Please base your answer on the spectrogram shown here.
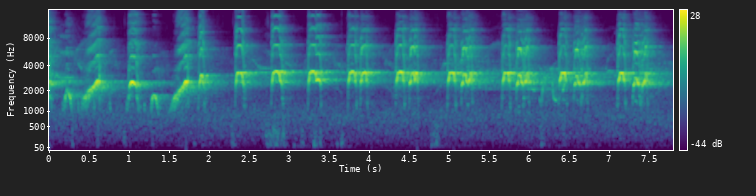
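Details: Chinese bamboo partridge song after an echoing start: loud, shrill, rising notes in a fast repeated series, about one every half second, building into a ringing chant.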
